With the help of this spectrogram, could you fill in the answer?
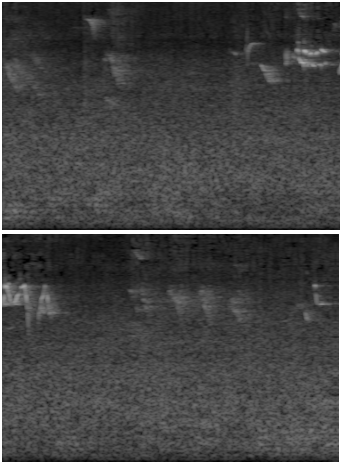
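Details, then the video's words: Robin singing on a wet day from a bare twig in the Rose Garden: a short thin high warbled phrase midway, over steady broadband background noise. "Robin singing in the Rose Garden"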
